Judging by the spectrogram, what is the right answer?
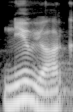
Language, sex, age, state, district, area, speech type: Kannada, male, 30-45, Karnataka, Chikkaballapur, urban, spontaneous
